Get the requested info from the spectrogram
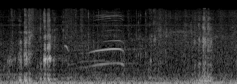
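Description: Macaque monkeys calling: a few short, high calls that rise and then fall in pitch, about a second in. A brief rustle or knock about half a second in is the loudest sound.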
